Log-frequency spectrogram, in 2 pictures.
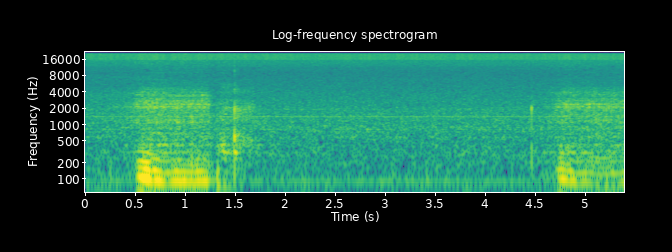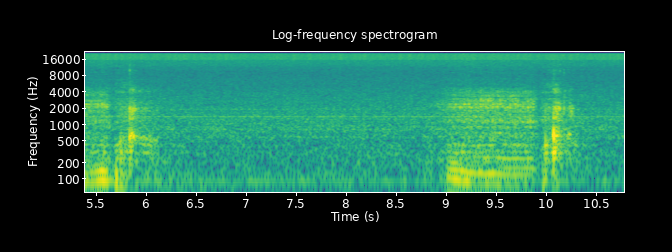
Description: Mac the dog snoring and bubbling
